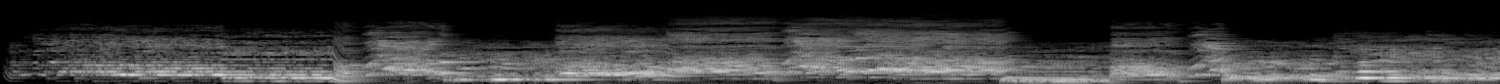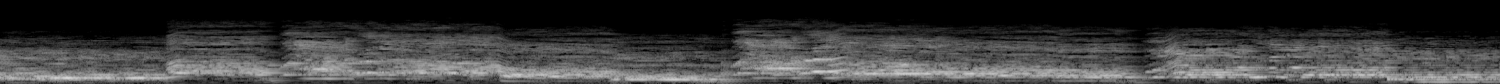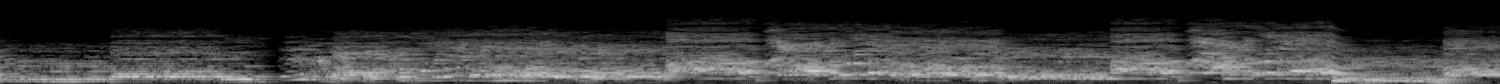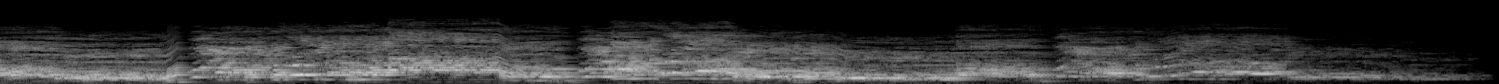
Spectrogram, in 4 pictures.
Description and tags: scream variable speed comb
comb, fx, processed, scream, singing, string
